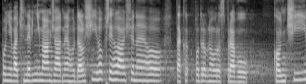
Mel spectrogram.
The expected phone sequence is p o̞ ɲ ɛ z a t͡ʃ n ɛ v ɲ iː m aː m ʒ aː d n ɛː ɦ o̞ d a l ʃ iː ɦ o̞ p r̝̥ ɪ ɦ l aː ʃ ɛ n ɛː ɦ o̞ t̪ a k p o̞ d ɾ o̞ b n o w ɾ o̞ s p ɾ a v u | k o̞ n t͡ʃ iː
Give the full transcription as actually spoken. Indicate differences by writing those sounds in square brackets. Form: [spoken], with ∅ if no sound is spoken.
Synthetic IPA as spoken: p o̞ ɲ ɛ [v] a t͡ʃ n ɛ v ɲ iː m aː m ʒ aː d n ɛː ɦ o̞ d a l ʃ iː ɦ o̞ p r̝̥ ɪ ɦ l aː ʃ ɛ n ɛː ɦ o̞ t̪ a k p o̞ d ɾ o̞ b n o w ɾ o̞ s p ɾ a v u | k o̞ n t͡ʃ iː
